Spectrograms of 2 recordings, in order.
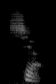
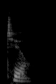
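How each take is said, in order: First: The ending starts with an S sound. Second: The ending starts with a T sound. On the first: The speaker calls it right. "T I O N is pronounced like sion" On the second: The speaker calls it wrong. "and not tion"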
